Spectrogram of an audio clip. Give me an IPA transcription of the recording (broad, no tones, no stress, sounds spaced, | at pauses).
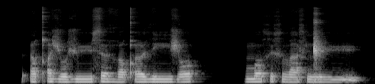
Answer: ʔ ə qʼ ə ʒ o ʒ yː s əː ɦ o qʼ yː ð iː ʒ ɔ | m ɔ x ʏ x β a x ŋ͡ǁ yː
